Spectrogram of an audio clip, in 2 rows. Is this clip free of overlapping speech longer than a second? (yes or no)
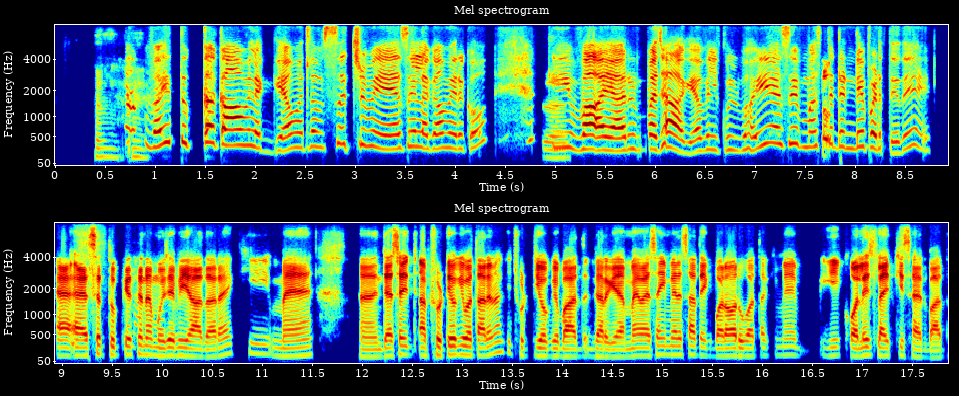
yes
